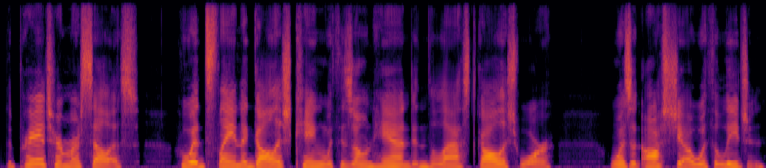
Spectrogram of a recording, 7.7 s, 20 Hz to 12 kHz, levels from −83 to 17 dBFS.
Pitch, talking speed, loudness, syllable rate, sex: 230 Hz, 190 wpm, -18 LUFS, 4.7 syllables/s, female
